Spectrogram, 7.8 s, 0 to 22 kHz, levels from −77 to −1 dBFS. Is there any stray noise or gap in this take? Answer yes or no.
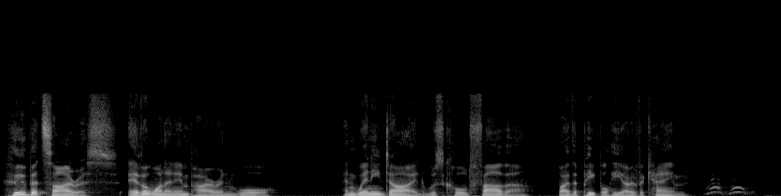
yes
